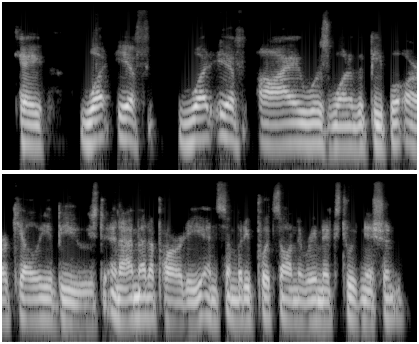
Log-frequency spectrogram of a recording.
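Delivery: ordinary talk, nothing marked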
